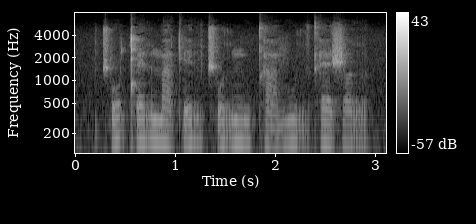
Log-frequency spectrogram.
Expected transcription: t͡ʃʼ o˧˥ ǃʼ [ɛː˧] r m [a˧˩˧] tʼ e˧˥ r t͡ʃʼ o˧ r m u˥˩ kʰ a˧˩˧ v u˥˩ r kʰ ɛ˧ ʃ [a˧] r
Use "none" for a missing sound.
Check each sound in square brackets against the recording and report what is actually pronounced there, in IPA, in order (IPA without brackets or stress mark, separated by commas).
ɛ˧, a˧˩˧, ʌ˧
